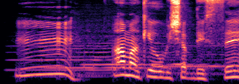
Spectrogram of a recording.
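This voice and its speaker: A man's voice: high-pitched, animated, measured pace, music in the background. A man voicing a greedy, self-pitying woodcutter in a cartoon folk tale. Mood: dismissive. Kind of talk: animated folk-tale dialogue.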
